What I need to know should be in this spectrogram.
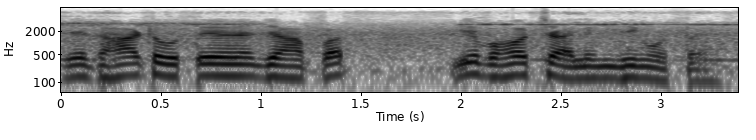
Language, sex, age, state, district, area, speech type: Urdu, male, 30-45, Maharashtra, Nashik, urban, spontaneous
